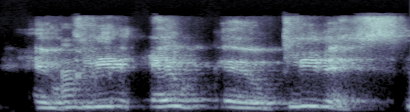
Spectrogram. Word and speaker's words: Euclid: ¿Cómo, cómo lo pronunciaríamos? – que ah, son... – Euclides. Euclides, que es un satélite que está totalmente diseñado para tratar de entender esta energía oscura que platicábamos antes.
